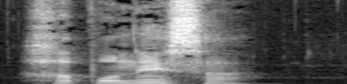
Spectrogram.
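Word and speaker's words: japonesa: 例えば、ハポネサという単語がありますね。これはねという音節にアクセントがあるわけですが、いつでもねが高くハポネサとだけ発音されるとは実は限らないんです。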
